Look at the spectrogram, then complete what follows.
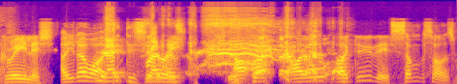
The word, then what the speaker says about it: Grealish: ten so i think grellish would have been the perfect perfect um squad player i have never heard his name pronounced like that grealish oh you know what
